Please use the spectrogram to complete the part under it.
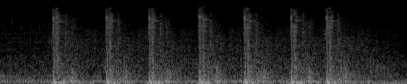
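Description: Gunfire in the Fortnite video game: seven sharp, evenly spaced shots about half a second apart, each a loud broadband crack with a short tail, and no talking.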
